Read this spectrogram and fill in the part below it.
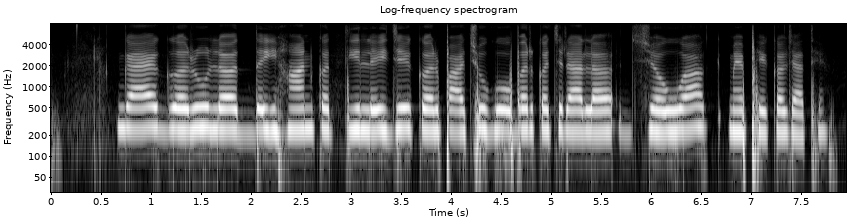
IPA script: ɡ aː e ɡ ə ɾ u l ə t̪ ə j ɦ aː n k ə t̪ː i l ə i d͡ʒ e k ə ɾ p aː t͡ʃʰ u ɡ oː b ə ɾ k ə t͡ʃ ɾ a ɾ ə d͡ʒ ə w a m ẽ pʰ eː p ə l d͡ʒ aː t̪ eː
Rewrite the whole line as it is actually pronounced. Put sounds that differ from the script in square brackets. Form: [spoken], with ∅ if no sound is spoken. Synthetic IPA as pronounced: ɡ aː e ɡ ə ɾ u l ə [d̪] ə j ɦ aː n k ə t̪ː i l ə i d͡ʒ e k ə ɾ p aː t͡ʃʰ u ɡ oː b ə ɾ k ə t͡ʃ ɾ a [l] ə d͡ʒ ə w a m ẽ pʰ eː [k] ə l d͡ʒ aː t̪ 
